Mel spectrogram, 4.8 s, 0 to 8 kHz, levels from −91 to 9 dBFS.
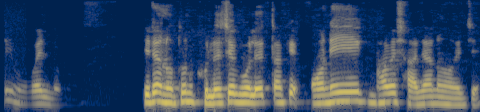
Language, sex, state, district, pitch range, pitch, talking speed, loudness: Bengali, male, West Bengal, Malda, 155-190 Hz, 175 Hz, 125 wpm, -14 LUFS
